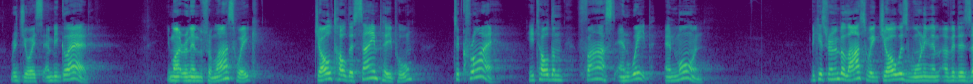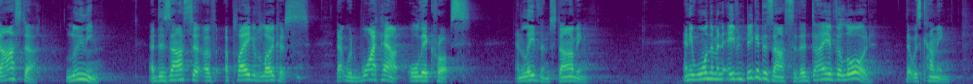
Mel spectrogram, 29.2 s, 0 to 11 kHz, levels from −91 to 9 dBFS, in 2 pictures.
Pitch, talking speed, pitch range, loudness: 175 Hz, 145 wpm, 150-205 Hz, -22 LUFS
